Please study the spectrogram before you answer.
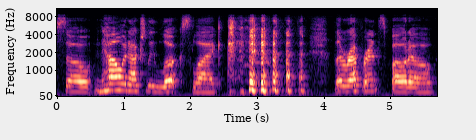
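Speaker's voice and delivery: amused, breaking into a real laugh mid-sentence; laughing at oneself. Real, not acted. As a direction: crack up at your own mistake as you talk. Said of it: "I'm laughing so hard at myself".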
